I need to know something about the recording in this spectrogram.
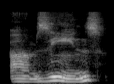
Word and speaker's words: zine: one of the zines, which we all called Zine at first because I'm an English person and that word is Zine. That's how it's spelled. Yep. Sure. Yeah. Z-I-N-E, And so Zine. we said that forever and I'm like, wait, magazine. Hold on a minute.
